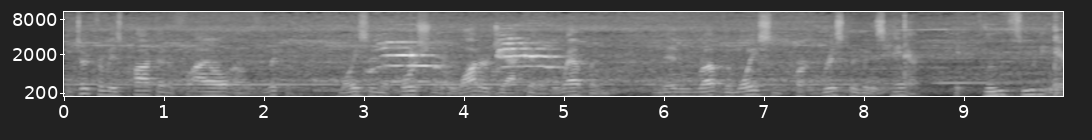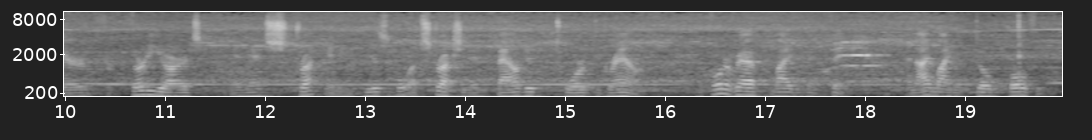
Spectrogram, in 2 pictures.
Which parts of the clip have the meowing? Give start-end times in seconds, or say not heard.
3.0-5.0, 17.6-18.1.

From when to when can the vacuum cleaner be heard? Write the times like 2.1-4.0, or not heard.
0.0-19.9.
